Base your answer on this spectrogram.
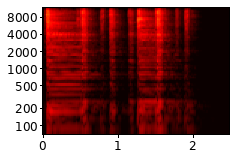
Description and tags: Rhythmguitar Fmaj P111
Pure rhythmguitar acid-loop at 120 BPM
120-bpm, acid, guitar, loop, rhythm, rhythmguitar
